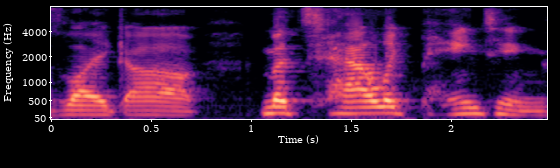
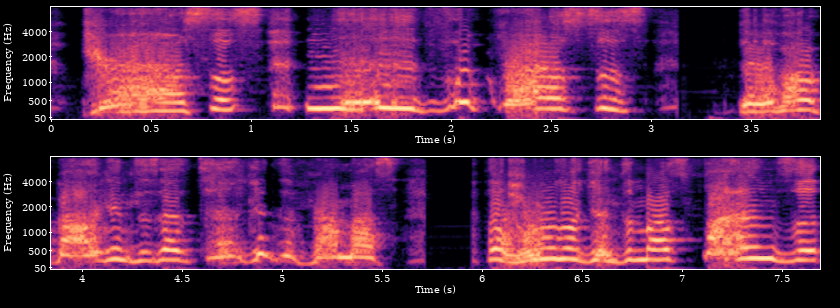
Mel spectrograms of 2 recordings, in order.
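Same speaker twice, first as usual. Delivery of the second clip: raspy creature voice, much higher, louder; 12 semitones higher, 5 dB louder than usual. Urged by friends to do Gollum, a player performs it quickly; Gollum impression. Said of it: "Do it".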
